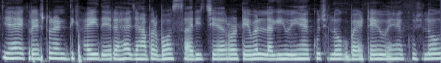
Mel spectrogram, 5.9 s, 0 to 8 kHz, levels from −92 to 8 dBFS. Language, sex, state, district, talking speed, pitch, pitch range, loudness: Hindi, female, Chhattisgarh, Raipur, 245 wpm, 215 Hz, 210-225 Hz, -11 LUFS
